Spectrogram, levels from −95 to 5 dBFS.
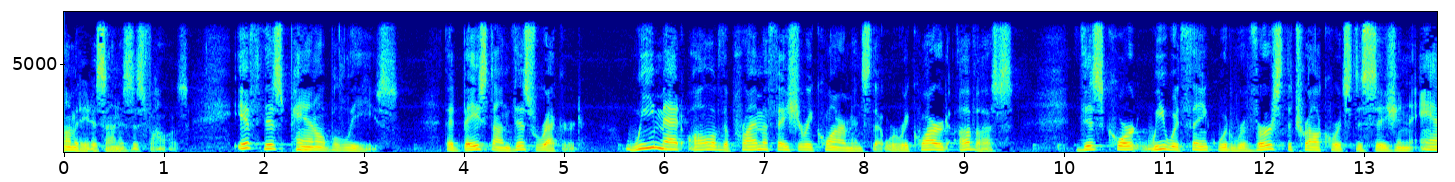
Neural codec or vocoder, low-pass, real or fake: none; 7.2 kHz; real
